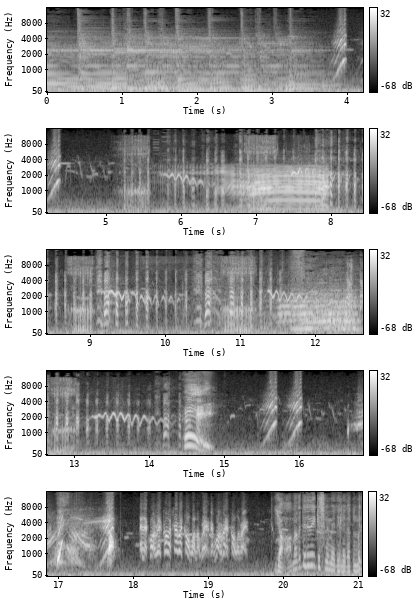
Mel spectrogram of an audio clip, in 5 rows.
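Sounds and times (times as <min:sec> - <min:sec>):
cow mooing: 0:05.2 - 0:08.0, 0:11.4 - 0:12.8
warbling high whistles: 0:15.4 - 0:19.6.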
